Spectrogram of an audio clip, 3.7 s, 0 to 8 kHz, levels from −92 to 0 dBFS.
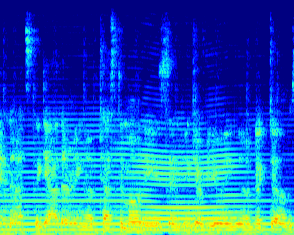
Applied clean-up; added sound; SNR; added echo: none; Wind instrument, woodwind instrument; 4 dB; reverberation time 0.2 s.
